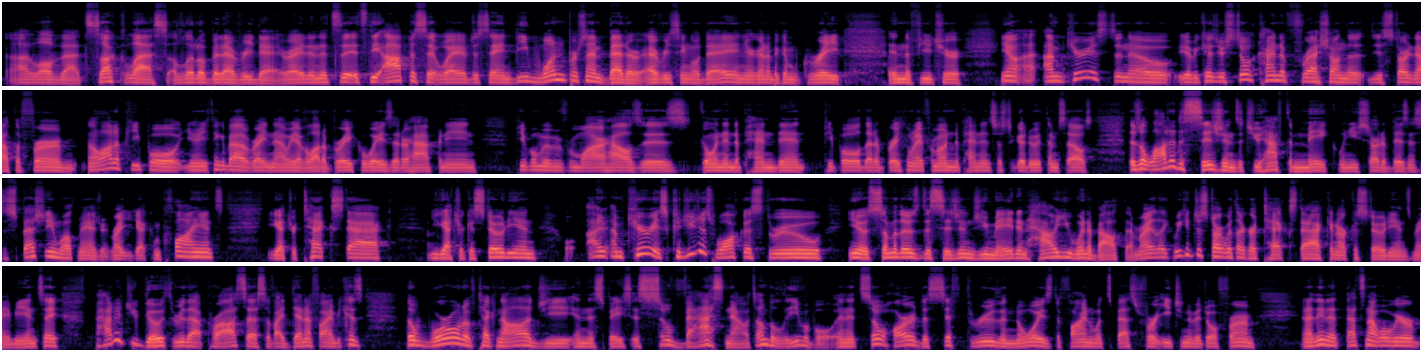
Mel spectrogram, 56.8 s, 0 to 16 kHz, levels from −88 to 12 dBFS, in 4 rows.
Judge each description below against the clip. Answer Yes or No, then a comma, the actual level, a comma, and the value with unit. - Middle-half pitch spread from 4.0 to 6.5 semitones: Yes, average, 4.5 semitones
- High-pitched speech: No, low, 115 Hz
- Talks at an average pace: No, fast, 230 wpm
